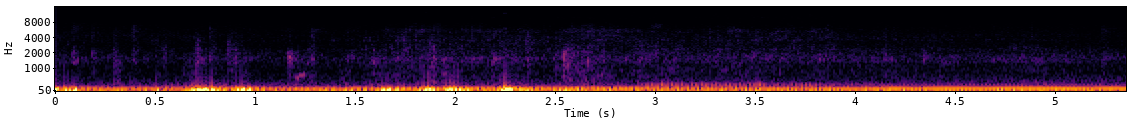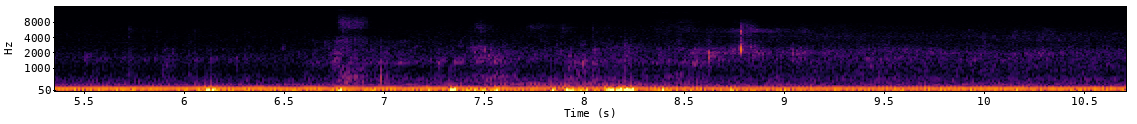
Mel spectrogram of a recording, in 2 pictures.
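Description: A car engine idles with a low, steady rumble, heard from inside the car.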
